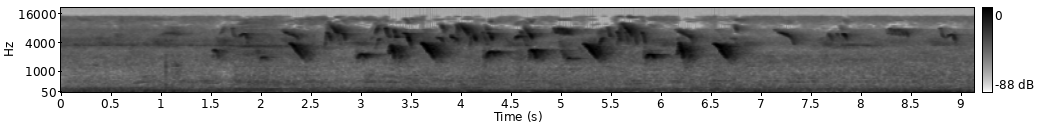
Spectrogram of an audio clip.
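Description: A songbird singing a rapid run of short, quick-falling chirps that starts about a second and a half in and stops shortly before the end, over a steady low rumble.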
